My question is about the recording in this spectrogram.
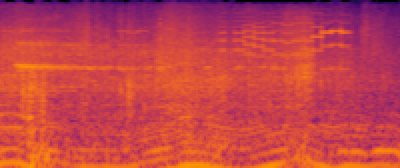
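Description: Mobile phone ringtone: an electronic melody of held notes over a low bass line, with quick high beeping notes in its second half.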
